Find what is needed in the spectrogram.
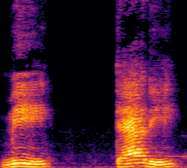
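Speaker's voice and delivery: each word stretched and separated; word by word, with long gaps. Real, not acted. Player repeats name for puzzled friend, slow and separated. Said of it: "Say it again, slower".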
